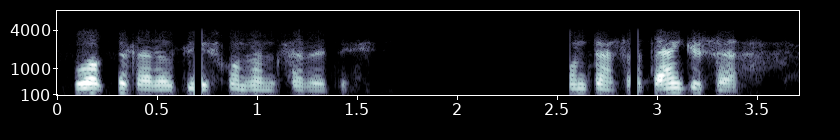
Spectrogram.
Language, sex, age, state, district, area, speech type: Telugu, male, 60+, Andhra Pradesh, Vizianagaram, rural, conversation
